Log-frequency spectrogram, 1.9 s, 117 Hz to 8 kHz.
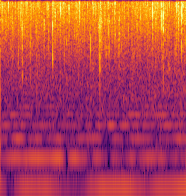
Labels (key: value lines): label: biophony, midshipman
recorder: SoundTrap 500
